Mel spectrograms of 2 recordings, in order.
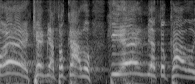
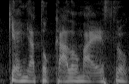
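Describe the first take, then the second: First: Loud, higher, urgent question to the crowd; Jesus stopping to call out loudly. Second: Low, much softer sarcastic echo; mock his question under your breath; mocking mimicry. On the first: Acted. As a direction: demand to know who touched you. Jesus asks who touched him. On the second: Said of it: "con ironía se lo estaban diciendo".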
